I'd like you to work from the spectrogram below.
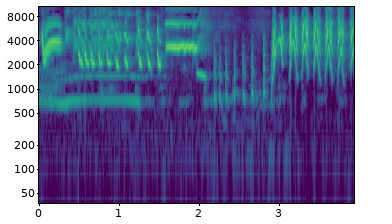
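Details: Ngerek-style song of the jalak suren (Javan pied starling): a rapid buzzy chatter over a steady low whistle, a brief harsh note, then a quickening series of loud rhythmic clicks.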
